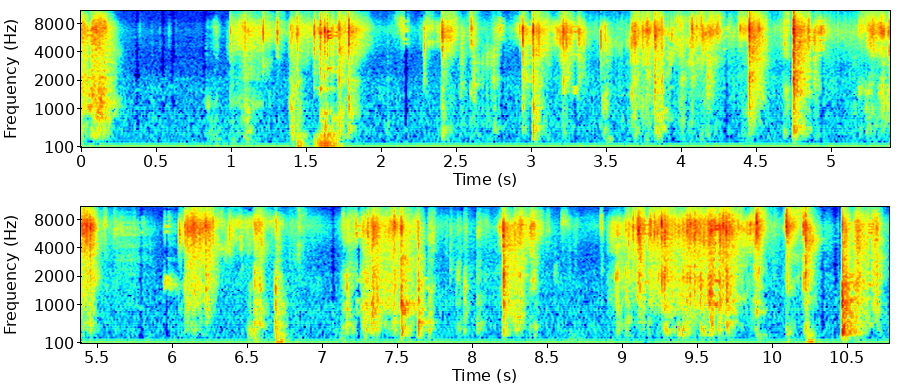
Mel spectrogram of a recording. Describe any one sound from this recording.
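Plastic wrapping crinkles and rustles as a box is unwrapped.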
